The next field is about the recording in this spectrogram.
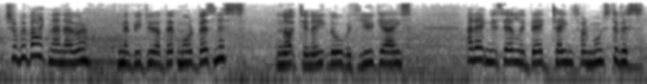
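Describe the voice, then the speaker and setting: Actress as a brash, high-voiced Glaswegian streetwalker. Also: female voice, normal speed, lightly acted. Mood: matter-of-fact. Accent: Glaswegian Scottish. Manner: breezy, frank, unbothered. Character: brash, streetwise, matter-of-fact Glasgow streetwalker. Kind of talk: naturalistic radio drama acting. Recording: faint urban street noise.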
